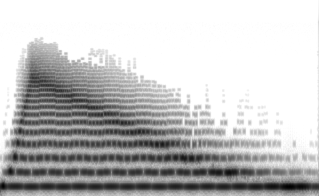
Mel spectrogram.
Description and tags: Multisamples created with subsynth. Eerie horror film sound in middle and higher registers.
evil, horror, subtractive, synthesis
